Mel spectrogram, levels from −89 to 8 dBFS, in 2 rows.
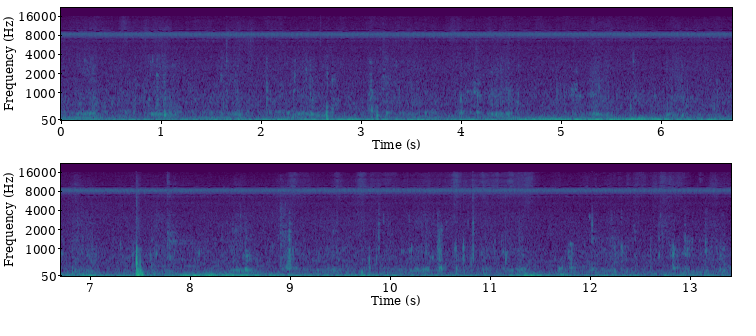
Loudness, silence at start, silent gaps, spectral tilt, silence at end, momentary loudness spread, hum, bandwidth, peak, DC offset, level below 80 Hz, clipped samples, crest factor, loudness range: -46 LUFS; 0 s; none; -3.5 dB/octave; 0 s; 3 LU; none; 16.5 kHz; -16 dBFS; under 0.1%; -44 dBFS; under 0.1%; 24 dB; 3 LU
